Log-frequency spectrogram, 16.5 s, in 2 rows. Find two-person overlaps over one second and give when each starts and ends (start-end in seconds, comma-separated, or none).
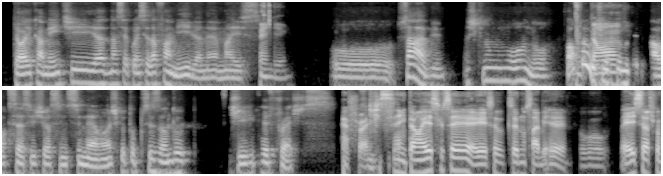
none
